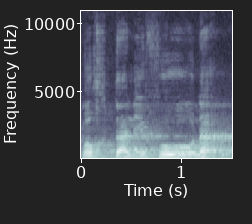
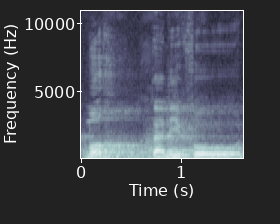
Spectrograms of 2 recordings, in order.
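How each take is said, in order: First: The word ends with a final vowel. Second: The final vowel is dropped, ending on a consonant. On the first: The reading continues without stopping. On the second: The reader stops at this word.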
